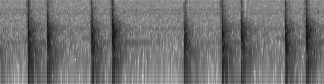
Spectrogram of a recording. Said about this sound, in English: Sometimes they clap their hands or they tap their fingers to the rhythm, like this.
